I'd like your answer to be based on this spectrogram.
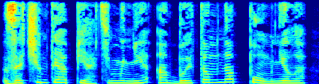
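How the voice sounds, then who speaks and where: A woman's voice: medium pitch, unhurried, mellow, dry recording, studio quality, voice pushed up, lightly acted. A man voicing a fierce, bitter young woman scientist whose voice breaks in anger. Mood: anguished. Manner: cutting, angry, voice breaking.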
